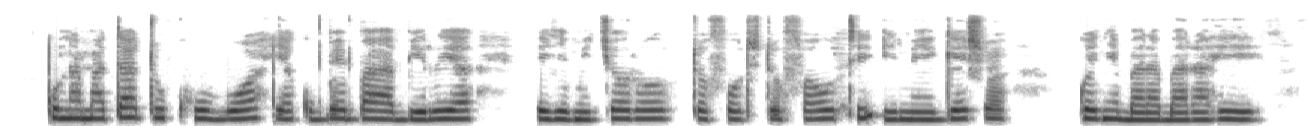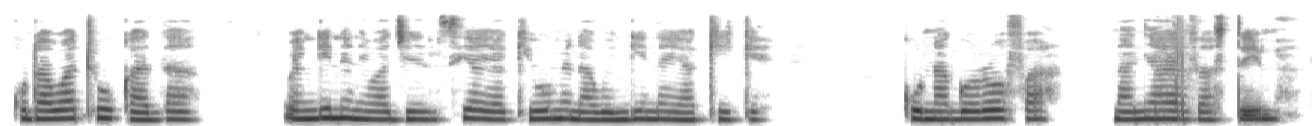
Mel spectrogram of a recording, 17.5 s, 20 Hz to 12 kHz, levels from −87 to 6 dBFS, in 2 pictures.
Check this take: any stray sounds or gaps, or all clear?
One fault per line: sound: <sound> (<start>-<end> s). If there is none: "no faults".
no faults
